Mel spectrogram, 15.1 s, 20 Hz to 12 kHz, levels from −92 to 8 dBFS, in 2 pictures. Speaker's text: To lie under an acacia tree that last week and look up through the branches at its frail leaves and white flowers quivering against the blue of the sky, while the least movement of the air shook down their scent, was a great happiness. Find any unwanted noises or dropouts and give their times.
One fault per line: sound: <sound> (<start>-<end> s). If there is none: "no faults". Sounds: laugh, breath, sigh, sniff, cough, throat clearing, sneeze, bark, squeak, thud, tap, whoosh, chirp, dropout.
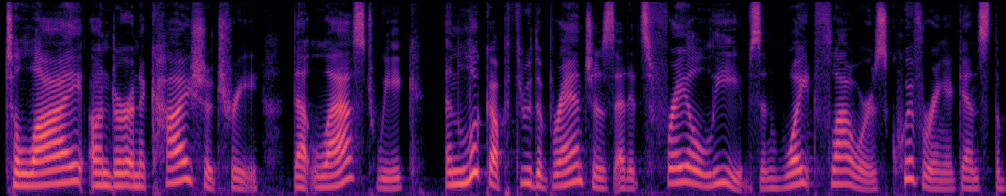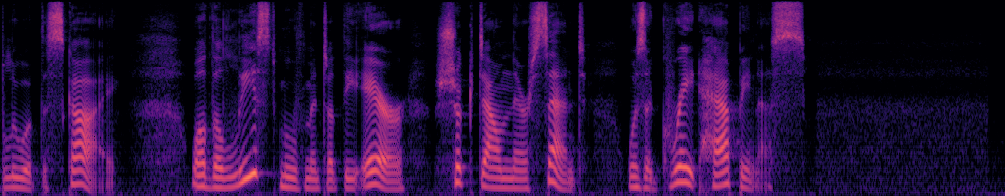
no faults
